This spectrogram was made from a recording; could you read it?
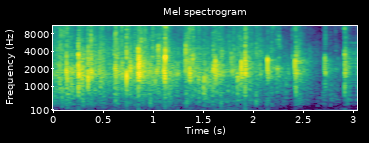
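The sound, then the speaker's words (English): A crowd at Rock City church applauds a worship leader for nearly 7 years of leading worship there. Many overlapping hand claps form a dense, crackling wash of sound at a moderate level, with no talking over it. “Let's give him a hand clap for that, 7 years.”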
